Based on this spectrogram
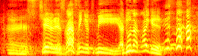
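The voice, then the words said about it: Put-on French accent. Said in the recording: “Your French impression is good ... That's our really good French accent.”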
